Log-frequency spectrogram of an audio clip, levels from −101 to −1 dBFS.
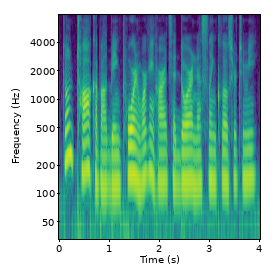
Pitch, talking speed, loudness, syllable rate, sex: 145 Hz, 210 wpm, -18 LUFS, 4.9 syllables/s, male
